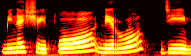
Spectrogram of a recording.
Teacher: سب کچھ باریک ہے سوائے اعوذ باللہ میں 2 حروف کے اور وہ ہیں تو اور رجیم میں رو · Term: پر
